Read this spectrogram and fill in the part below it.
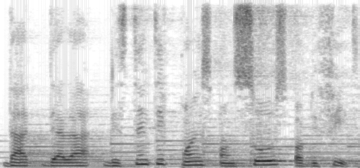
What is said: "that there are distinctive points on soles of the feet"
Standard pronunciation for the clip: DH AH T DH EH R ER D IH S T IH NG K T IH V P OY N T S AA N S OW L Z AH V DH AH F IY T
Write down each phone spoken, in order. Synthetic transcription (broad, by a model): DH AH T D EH R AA D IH S T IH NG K T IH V P OY N T S AA N S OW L S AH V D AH F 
